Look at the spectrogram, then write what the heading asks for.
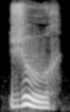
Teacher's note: the R at the end of jour doesn't really sound like an English R. You should feel that R in your throat.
